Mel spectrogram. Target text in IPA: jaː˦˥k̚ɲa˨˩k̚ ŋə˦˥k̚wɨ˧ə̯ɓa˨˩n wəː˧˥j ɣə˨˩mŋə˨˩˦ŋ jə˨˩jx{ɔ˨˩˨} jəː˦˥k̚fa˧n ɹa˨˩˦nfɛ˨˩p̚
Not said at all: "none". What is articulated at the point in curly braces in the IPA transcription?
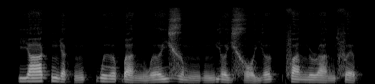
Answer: ɔ˨˩˨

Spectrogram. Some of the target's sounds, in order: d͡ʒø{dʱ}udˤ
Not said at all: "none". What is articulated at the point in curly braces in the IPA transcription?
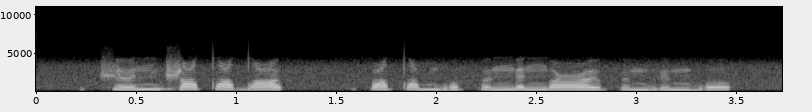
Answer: tˤ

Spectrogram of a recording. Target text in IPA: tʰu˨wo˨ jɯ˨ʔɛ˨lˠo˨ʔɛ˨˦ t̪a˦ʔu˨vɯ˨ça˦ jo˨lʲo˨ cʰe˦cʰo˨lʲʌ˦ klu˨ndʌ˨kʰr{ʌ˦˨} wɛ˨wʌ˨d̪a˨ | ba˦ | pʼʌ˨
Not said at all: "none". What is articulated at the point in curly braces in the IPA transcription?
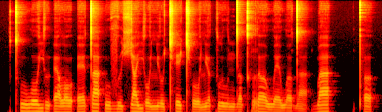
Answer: ʌ˦˨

